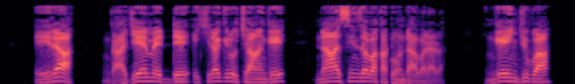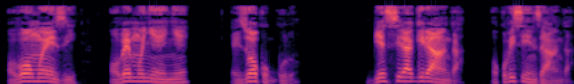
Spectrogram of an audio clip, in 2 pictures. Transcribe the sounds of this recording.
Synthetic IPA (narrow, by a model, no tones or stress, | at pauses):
e̞ɾa | ŋɡa̰ːɟe̞ːme̞dːe̞ːciɾaɟiɾo̞caːŋɡe̞ | naːsiːnzaβakato̞ːnda̰ːβa̰la̰la̰ | ŋɡe̞ːɲɟuβa | oβo̞ːmwe̞ːzi | o̞βe̞mːuɲe̞ːɲe̞ː | zo̞ːkuɡːulṵ | βje̞siɾaɟiɾaːŋɡa̰ | okuβisiːnza̰ːŋɡa̰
